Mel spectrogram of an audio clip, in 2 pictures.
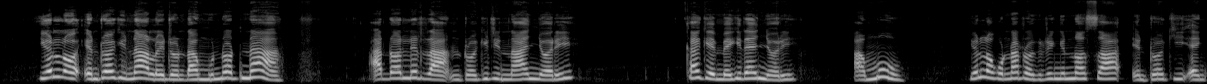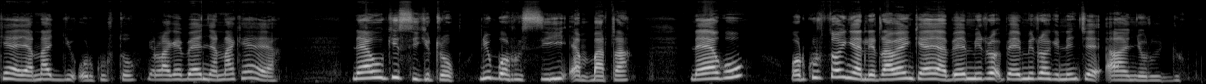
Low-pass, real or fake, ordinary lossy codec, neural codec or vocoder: none; fake; none; vocoder, 44.1 kHz, 128 mel bands every 256 samples, BigVGAN v2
